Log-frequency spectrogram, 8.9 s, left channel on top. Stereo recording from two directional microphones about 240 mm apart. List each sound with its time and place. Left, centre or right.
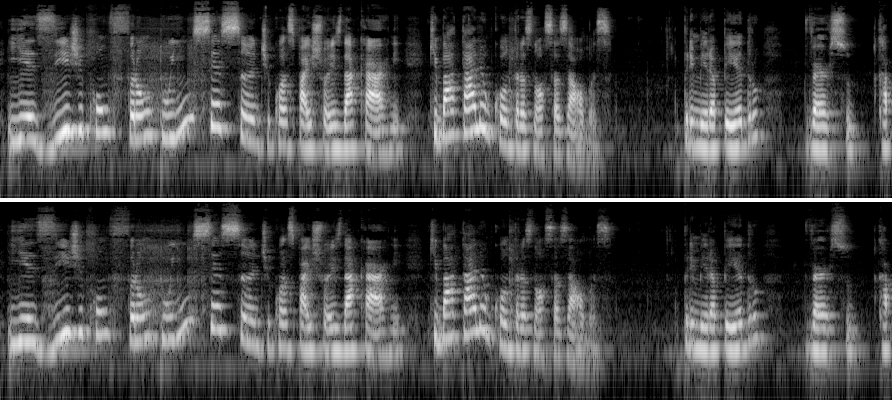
0.1 s a woman's voice: left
